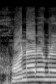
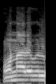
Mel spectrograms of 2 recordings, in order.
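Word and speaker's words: honorable: তো সেই সম্মানীয় ব্যক্তিকে আমি অনারেবল বললাম, এই যে ওই হনারেবল না বলে আমরা অনারেবল বলছি, সেটা হচ্ছে সঠিক উচ্চারণটা।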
